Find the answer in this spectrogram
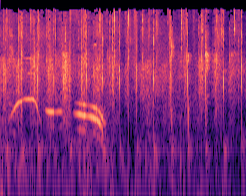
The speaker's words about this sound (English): And so first let's have a big round of applause, including some hoots from the people on Zoom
